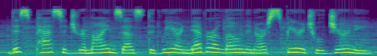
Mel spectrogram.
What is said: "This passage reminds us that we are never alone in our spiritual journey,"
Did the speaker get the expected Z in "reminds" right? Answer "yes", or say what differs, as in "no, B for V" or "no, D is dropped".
yes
